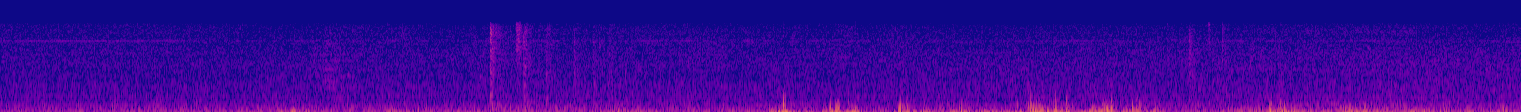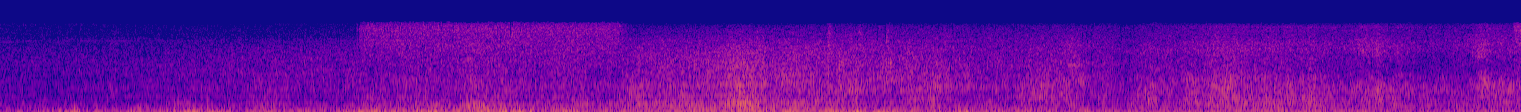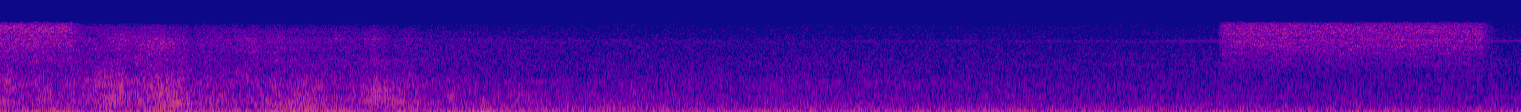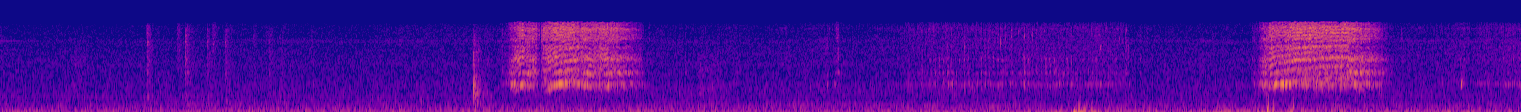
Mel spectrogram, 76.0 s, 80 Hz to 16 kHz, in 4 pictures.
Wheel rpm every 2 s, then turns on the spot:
0, 0, 0, 0, 0, 0, 0, 0, 0, 0, 0, 0, 0, 0, 0, 0, 0, 0, 0, 0, 0, 0, 0, 0, 0, 0, 0, 0, 0, 0, 0, 20, 40, 0, 20, 10, 60, 10.
68-72 74-76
